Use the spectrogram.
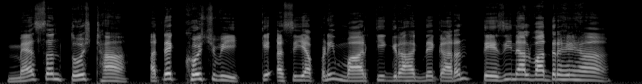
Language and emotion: Punjabi, happy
